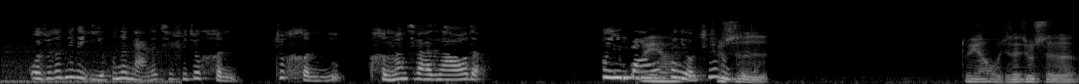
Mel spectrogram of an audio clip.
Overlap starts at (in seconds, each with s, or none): 6.4 s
